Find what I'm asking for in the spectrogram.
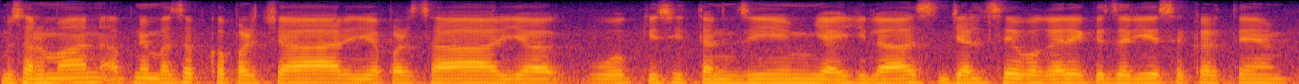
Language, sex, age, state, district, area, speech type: Urdu, male, 30-45, Delhi, South Delhi, urban, spontaneous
